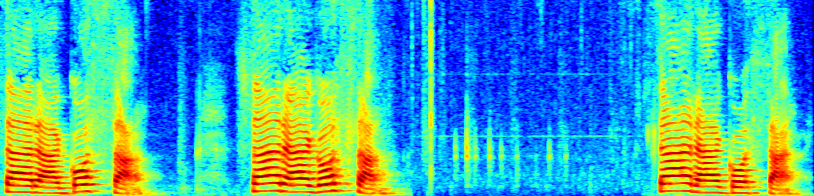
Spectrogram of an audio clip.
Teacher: und das Z wird im Spanischen gelispelt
